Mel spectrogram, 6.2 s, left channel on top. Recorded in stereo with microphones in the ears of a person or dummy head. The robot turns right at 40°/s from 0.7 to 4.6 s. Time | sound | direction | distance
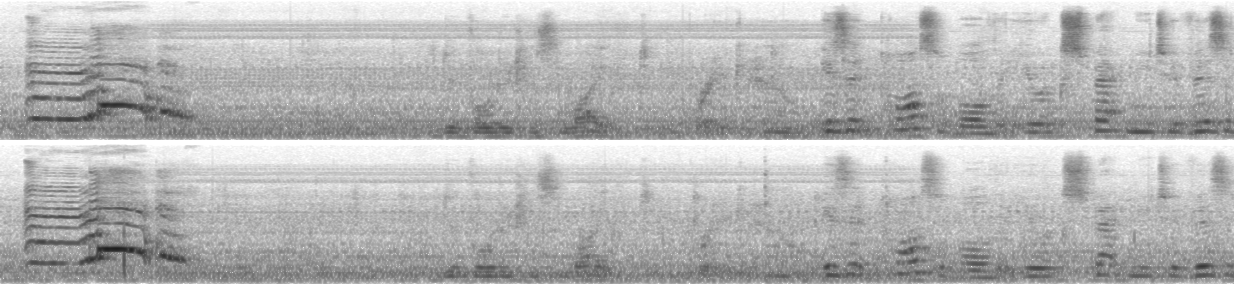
0.1 | a baby crying | 50° right (ahead or behind) | 1.1 m
2.2 | a man speaking | 15° left | 1.0 m
4.1 | a woman speaking | 60° left (ahead or behind) | 1.5 m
